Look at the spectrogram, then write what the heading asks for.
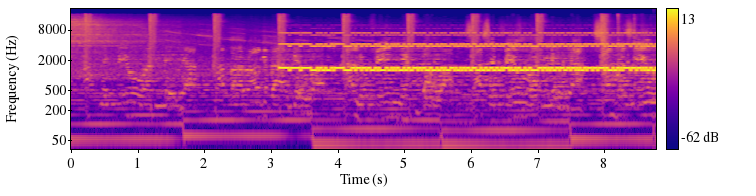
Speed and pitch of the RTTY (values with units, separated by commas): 45.45 baud, 170 Hz shift, 1360 Hz centre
